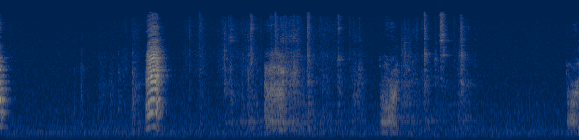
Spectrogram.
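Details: Macaw talking, uttering some unpleasant words: one loud, harsh squawk early on, then a run of raspy, speech-like syllables and short bursts with quiet gaps between them.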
